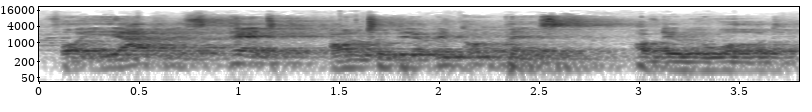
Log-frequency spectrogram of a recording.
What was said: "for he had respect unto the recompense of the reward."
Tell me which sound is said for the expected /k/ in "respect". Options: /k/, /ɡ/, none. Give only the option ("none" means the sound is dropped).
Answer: none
